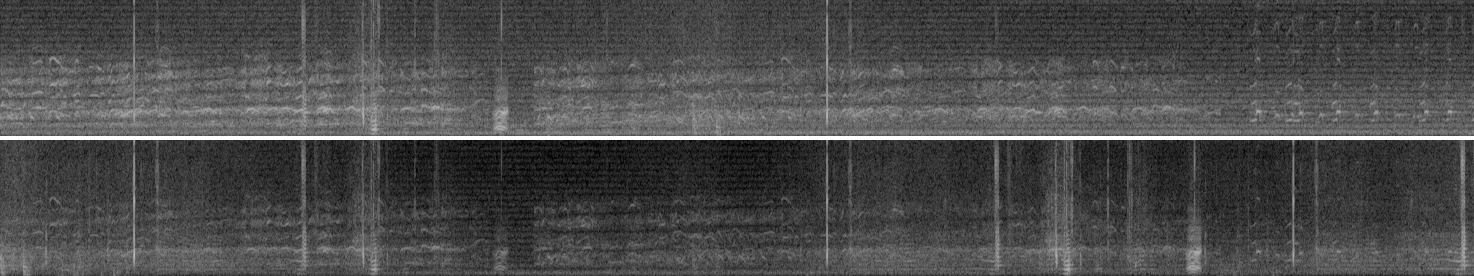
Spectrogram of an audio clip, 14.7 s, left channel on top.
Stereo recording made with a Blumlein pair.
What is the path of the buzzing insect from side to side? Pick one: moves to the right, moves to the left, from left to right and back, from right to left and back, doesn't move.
from right to left and back.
